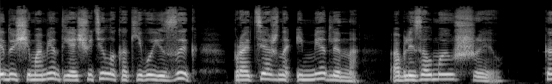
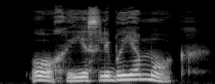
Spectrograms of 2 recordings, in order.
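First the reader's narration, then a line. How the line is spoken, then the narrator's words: Hoarse monk's croak. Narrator (Russian): прохрипел виконт-схимник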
